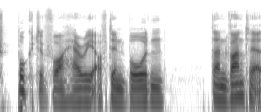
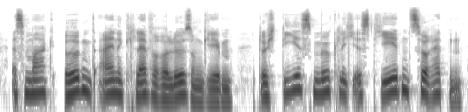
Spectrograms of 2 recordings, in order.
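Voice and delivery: put-on higher boy's voice, steadily insistent; Harry, earnest and self-blaming; 6 semitones higher than usual. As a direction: reason it through, pitched up.

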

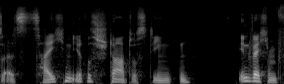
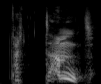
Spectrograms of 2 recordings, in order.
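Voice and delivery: much higher exasperated cry; high, exasperated outburst; frustrated curse. A narrator's reading.

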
